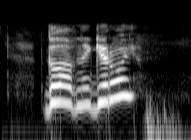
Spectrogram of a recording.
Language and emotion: Russian, neutral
